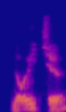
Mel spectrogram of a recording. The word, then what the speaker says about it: Deutsch: Deutsche ini berarti orangnya dan Deutschland ini berarti negaranya. Ya, jadi EU tadi ingat ya. Itu dibacanya menjadi OI. Maka di sini dibacanya Deutsch, Deutsche, Deutschland.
